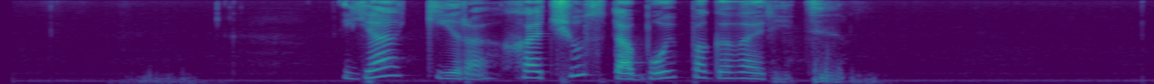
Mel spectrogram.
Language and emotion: Russian, neutral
